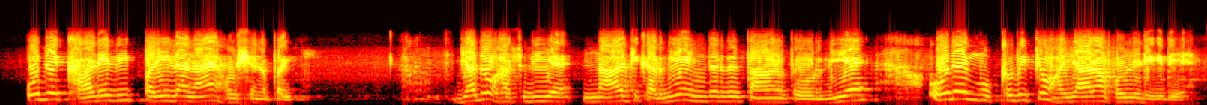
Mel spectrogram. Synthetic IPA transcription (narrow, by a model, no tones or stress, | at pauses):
oːd̪eːkʰaːɽeːd̪iːpəɽiːlaːnaːɛːɦoːʃənpəɽiː | d͡ʒəd̪õːɦəsd̪iːɛːnaːd͡ʒkəɾd̪iːɛːɪ̃nd̪əɾt̪eːt̪aːɳt̪oːɽd̪iːɛː | oːd̪eːmʊkʰʋɪt͡ʃõːɦəzaːɾãːpʰʊlɖɪɡd̪eːɛː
